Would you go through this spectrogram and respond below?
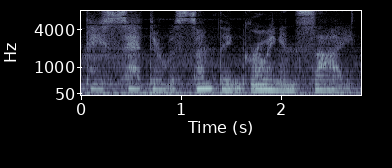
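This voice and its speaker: A woman playing a fragile, haunted young former asylum patient in a narrative game, delivering a slow, halting, confessional monologue in a breathy voice that often sinks to a whisper. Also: on the low side, lightly acted. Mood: traumatized, anguished. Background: music.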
